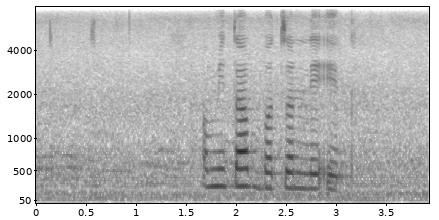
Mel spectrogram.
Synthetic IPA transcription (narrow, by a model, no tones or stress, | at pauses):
ʌmit̪abʌt͡sʌnleʔek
